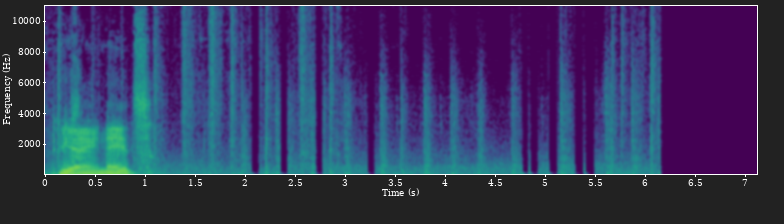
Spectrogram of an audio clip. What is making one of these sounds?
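Footsteps crunch quickly over grass and rock.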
